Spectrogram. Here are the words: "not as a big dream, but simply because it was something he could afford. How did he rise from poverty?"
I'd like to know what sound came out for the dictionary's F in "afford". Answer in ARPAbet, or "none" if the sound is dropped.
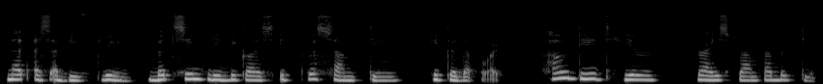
P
